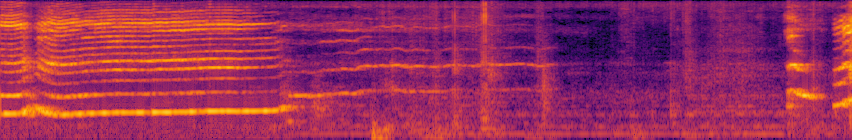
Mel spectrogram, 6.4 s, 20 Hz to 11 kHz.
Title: Baby Crying Sound Effects 2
